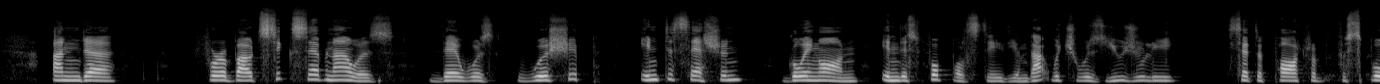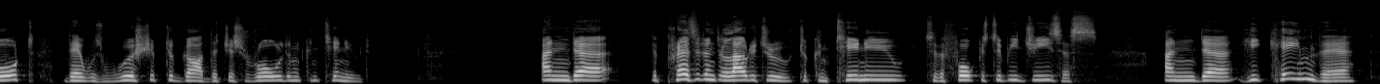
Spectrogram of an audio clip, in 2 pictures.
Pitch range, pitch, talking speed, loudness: 170-205 Hz, 185 Hz, 120 wpm, -24 LUFS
